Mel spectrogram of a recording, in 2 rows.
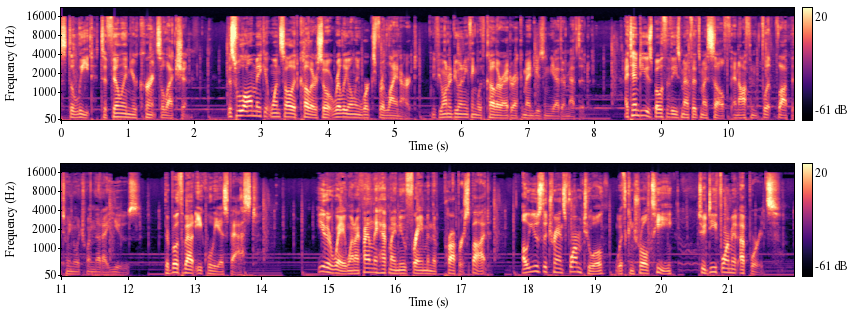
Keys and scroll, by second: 1.5 ctrl+d, 2.4 e, 3.4 b, 7.2 ctrl+t, 9.0 Return, 11.5 ctrl+c, 12.1 ctrl+v, 19.1 ctrl+t.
